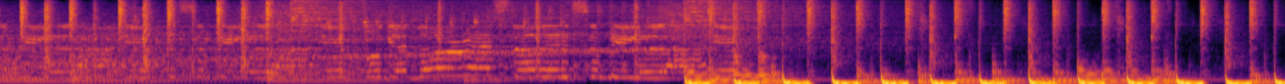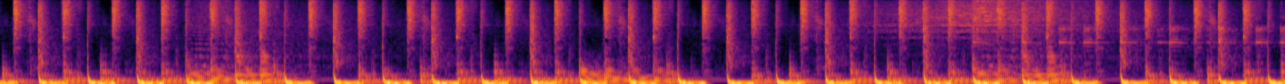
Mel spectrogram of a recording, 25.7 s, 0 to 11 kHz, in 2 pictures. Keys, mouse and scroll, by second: 12.0 ctrl+Tab, 12.7 ctrl+Tab, 12.7-25.7 ctrl+drag.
